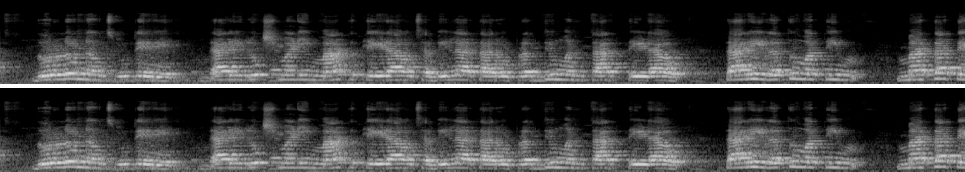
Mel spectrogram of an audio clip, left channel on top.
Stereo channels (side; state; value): both; identical; correlation 1.00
